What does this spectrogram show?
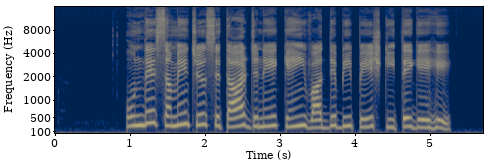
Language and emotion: Dogri, neutral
